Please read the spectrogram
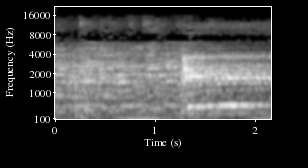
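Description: Live country-style string band music: acoustic guitar with a washtub bass thumping about once a second. A singer comes in with a long held note about a second and a half in.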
